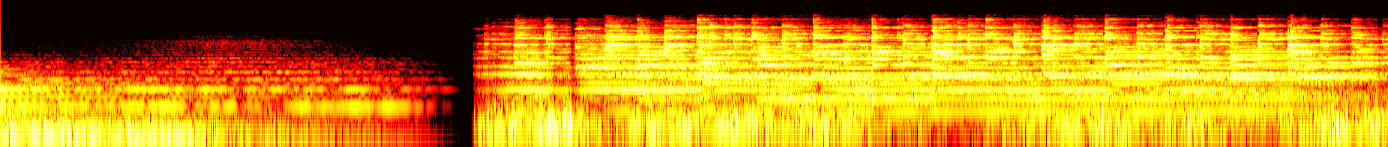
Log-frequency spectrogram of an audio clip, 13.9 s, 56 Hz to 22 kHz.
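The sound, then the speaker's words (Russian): Church bells ring out loudly in a dense, continuous peal at a regional bell-ringers' festival in central Ryazan, Russia, with a deep low bell fading out before a full set of bells strikes up together and keeps clanging without pause. “В сердце Рязани прошел 5-й региональный фестиваль мастеров колокольного звона”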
